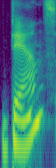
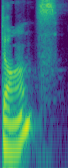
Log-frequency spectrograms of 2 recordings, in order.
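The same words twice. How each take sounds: First: It is said with an American vowel. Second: It is said with a British vowel. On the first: "it had to be dance" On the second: "not dance ... how I grew up ... British English"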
